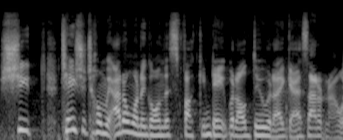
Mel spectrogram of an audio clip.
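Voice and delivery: mock grumbling, griping complaint tone. Retelling a contestant getting ready for a date: imitating someone complaining to himself. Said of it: "kinda like bitching to himself".

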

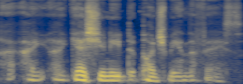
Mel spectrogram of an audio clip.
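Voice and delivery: mock very hushed, quiet, stammering, sheepish delivery. Retelling own confession about putting out the bootlegs: imitating own sheepish reply.

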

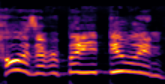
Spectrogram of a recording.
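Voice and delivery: put-on tiny, very high childlike puppet voice, pitched way up. Reading out a post from Elmo, doing the Elmo voice. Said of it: "That's my Elmo".

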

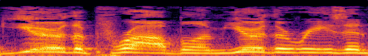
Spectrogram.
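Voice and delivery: mock yelling, high and ranting. Retelling a stranger screaming at an old photographer, imitating someone yelling. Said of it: "starts yelling".

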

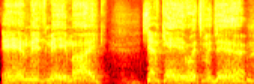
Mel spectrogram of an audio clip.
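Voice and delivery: mild yell, hollered. Imitating a roommate heard while napping: Mike voice screaming. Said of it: "That's my Mike voice, just screaming".

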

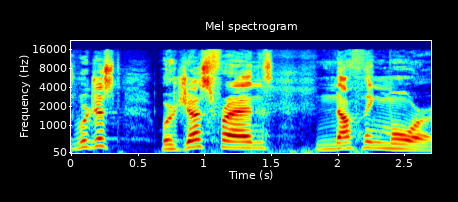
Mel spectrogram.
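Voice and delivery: play-acted, thoroughly fed-up, completely aggravated and exasperated. Retelling how a girl turned around and answered: imitating a completely aggravated girl. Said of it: "completely aggravated".

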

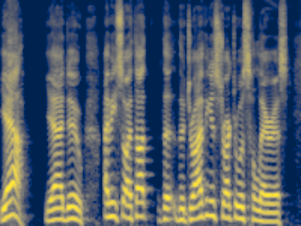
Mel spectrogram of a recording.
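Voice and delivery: ordinary delivery

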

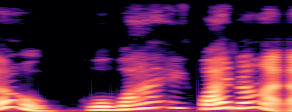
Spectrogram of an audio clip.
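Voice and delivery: very high, slow, dry, wry delivery. Retelling a late-night talk, imitating father's wry tone. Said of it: "in his very wry way".

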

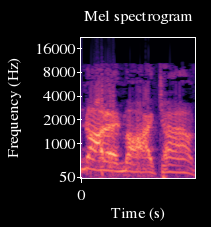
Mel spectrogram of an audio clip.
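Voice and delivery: very slow, loud, drawn-out scream. Telling how a cop grabbed a man against a fence, retelling a cop's scream. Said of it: "slams him up against a wrought iron fence and screams".

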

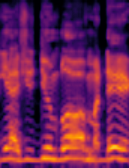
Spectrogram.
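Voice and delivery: put-on Southern trucker accent. Mimicking how such stories usually get told, in a southern trucker accent. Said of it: "that accent was beautiful".

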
